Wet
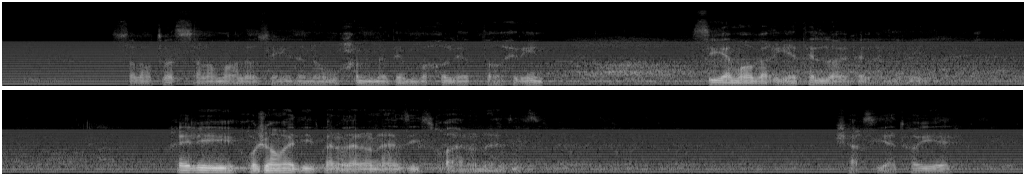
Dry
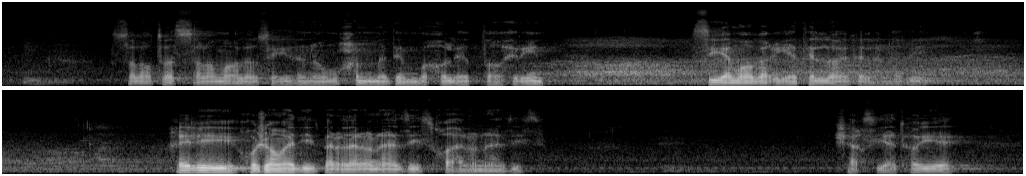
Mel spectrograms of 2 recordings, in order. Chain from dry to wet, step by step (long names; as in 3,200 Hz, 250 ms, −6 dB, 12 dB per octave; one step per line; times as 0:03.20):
hum with harmonics 120 Hz, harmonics 26, −37 dBFS −3 dB per octave
feedback echo with a long and a short gap by turns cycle 1,146 ms, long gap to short 1.5 to 1, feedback 66%, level −18.5 dB
level −3.5 dB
